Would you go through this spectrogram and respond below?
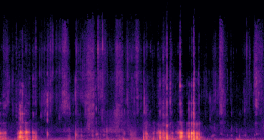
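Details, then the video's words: Moose, a female shepherd mix dog, gnawing on a bone indoors: two clusters of wet crunching chews, one early and one near the middle, with quiet pauses between. No talking. "SHEPHERD EATING BONE ASMR"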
